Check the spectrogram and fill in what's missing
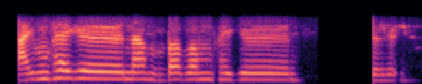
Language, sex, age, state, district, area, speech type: Bodo, female, 18-30, Assam, Udalguri, rural, conversation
